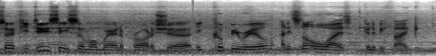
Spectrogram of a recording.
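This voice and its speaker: Fairly high-pitched male speech at a very fast pace, with ordinary pitch variation, noticeable background noise and audible room echo. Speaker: travel vlogger. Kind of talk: walking vlog monologue. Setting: outdoors.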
